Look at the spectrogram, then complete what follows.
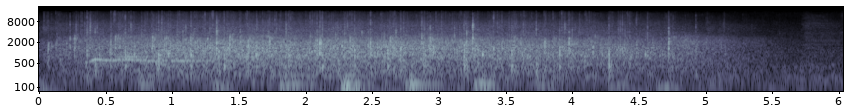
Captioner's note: applause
